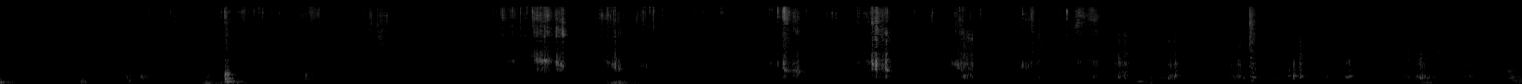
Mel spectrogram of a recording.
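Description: A person biting into and chewing crispy fried squid (ika karaage): irregular crunches and mouth sounds, starting about two seconds in and thickest through the middle.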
